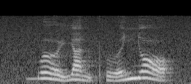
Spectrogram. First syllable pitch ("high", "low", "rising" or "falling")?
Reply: falling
